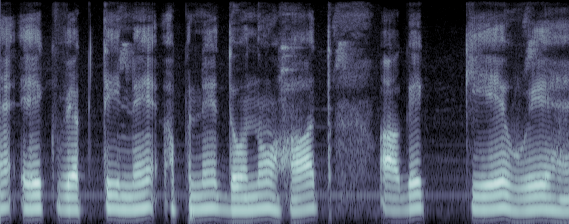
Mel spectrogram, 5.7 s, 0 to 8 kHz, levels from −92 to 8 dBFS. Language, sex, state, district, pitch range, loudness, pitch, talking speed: Hindi, male, Uttar Pradesh, Shamli, 125-140 Hz, -16 LUFS, 130 Hz, 105 wpm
